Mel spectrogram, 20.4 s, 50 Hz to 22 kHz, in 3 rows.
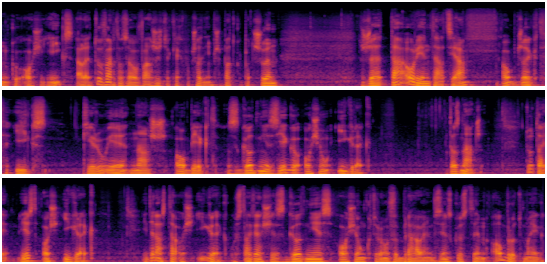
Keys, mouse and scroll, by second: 3.2-6.8 middle drag, 5.7 alt+a, 13.4 2.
